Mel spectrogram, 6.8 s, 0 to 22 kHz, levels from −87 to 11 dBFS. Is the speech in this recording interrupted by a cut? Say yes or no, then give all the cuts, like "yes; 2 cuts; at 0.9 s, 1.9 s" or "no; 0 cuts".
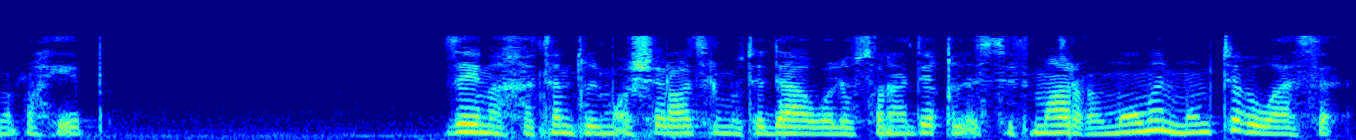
yes; 2 cuts; at 2.2 s, 2.9 s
